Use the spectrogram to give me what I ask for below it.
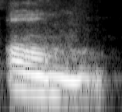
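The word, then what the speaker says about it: homme: we call it as OM they because there is no sound of it there so we have say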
